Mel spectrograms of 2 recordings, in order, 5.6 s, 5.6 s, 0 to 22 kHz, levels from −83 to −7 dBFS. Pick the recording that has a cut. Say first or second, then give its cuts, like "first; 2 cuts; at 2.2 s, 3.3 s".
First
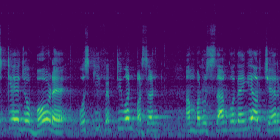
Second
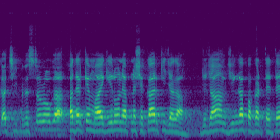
second; 1 cut; at 1.4 s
